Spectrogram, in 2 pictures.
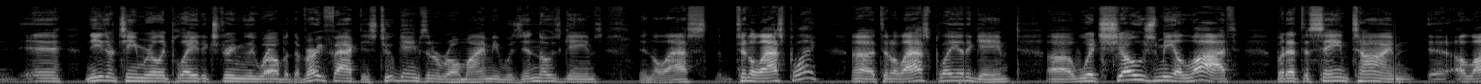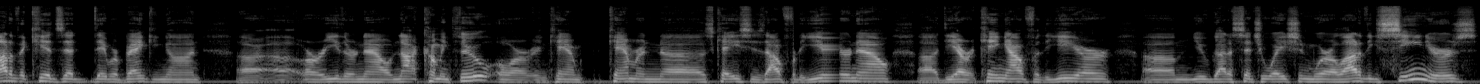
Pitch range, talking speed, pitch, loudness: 120-145 Hz, 190 wpm, 125 Hz, -26 LUFS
